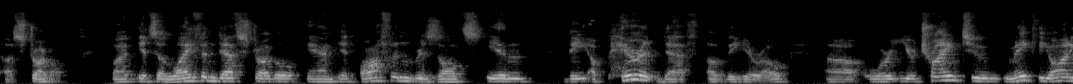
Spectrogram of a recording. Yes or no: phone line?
no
